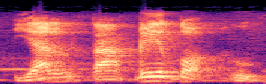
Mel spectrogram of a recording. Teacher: Tapi makhrajnya berjauhan. Kalau to ini di bagian depan, mulut bagian depan, sedangkan qaf ini di mulut bagian belakang mendekati tenggorokan.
